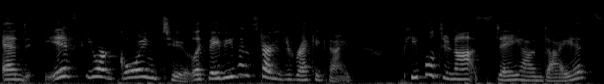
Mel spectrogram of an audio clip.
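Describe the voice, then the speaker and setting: Her raised, projected voice sits high for a woman and has a bright, sharp tone. She speaks fairly slowly with very wide pitch swings. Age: 40s. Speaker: weight loss coach. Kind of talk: solo podcast monologue. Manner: casual with fillers and restarts.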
